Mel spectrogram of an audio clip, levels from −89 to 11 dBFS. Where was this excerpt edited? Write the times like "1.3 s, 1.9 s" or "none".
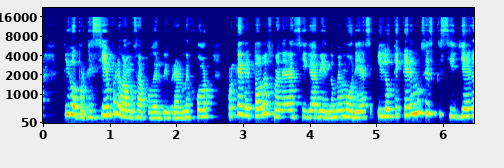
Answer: none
